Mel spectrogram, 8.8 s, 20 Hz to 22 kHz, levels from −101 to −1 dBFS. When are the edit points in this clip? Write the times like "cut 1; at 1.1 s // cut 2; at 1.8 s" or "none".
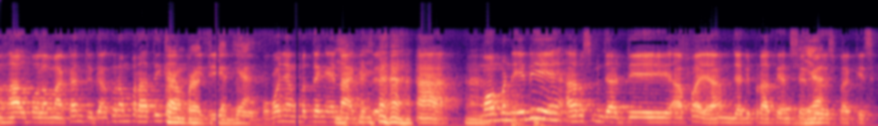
none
